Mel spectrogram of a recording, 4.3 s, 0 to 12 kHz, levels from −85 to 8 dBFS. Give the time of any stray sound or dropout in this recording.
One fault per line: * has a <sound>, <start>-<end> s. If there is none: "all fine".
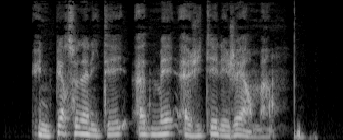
all fine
